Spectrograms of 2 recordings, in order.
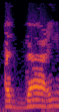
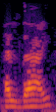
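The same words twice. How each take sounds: First: The l merges into a doubled d sound. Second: The l is pronounced clearly before d. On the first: The speaker calls it right. "مثلا" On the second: The speaker calls it wrong. "ولا نقول الداعي"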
